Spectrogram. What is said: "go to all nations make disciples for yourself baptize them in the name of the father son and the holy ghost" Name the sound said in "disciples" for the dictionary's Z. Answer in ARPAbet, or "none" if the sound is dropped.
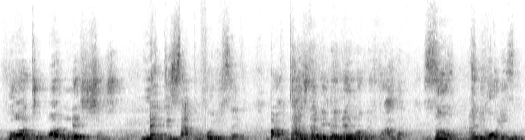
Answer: none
